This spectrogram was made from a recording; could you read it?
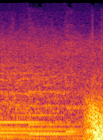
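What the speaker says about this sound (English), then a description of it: "Okay, so thunderclap." Thunder Clap, a warrior ability in World of Warcraft Cataclysm Classic, sounds as a sudden rumbling crash in the last moment of the clip. It follows a low sustained tone, with no talking.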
